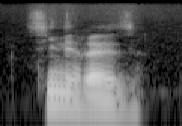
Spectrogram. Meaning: 1. synaeresis (contraction of two vowels into a diphthong or a long vowel) 2. synaeresis (separating out of the liquid from a gel)
- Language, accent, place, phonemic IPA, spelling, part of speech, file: French, France, Lyon, /si.ne.ʁɛz/, synérèse, noun, LL-Q150 (fra)-synérèse.wav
